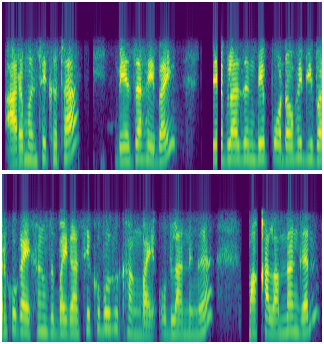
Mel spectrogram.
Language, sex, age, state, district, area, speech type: Bodo, female, 30-45, Assam, Udalguri, urban, conversation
